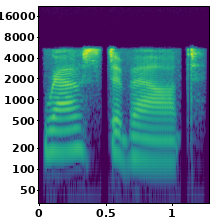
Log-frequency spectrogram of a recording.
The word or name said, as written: roustabout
